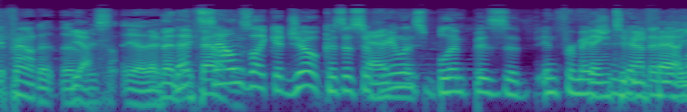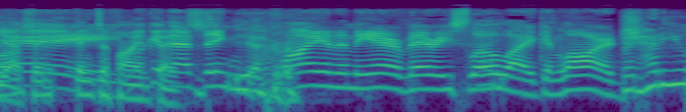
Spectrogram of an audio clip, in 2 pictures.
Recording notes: LIVE from Los Angeles at Stan Lee's Comikaze 2015.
